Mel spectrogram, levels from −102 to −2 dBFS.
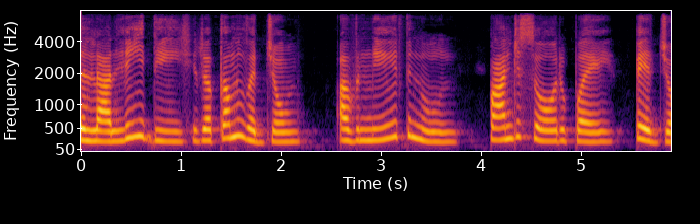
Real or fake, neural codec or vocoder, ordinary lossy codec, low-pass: fake; codec, 16 kHz, 1 kbps, FunCodec, trained on LibriTTS, 50 frames a second; none; 7.2 kHz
